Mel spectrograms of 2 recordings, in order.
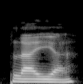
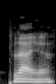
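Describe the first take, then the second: First: The word is said slowly and drawn out. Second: The word is said at normal speed.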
